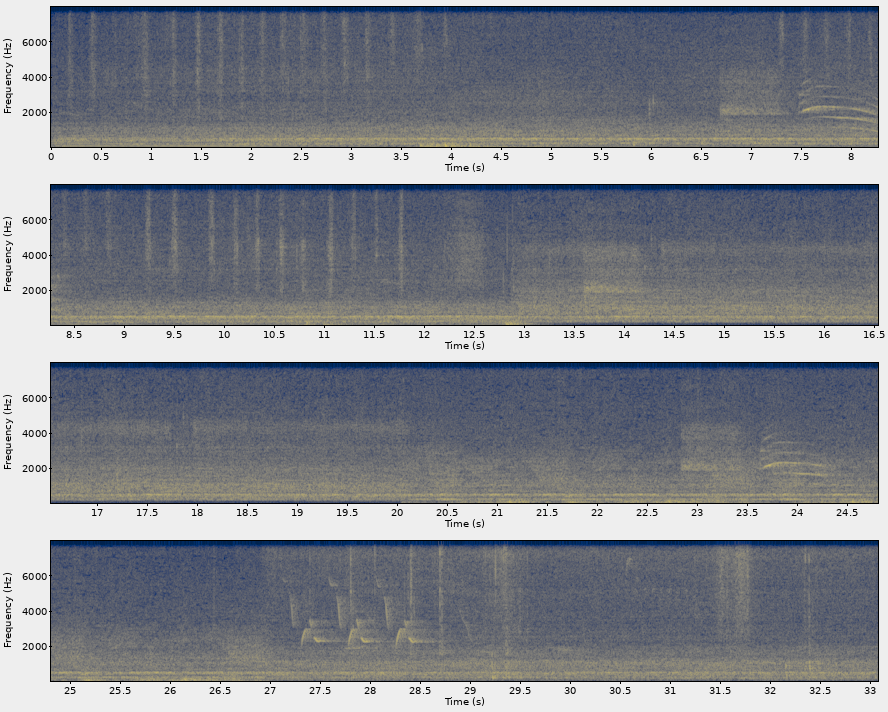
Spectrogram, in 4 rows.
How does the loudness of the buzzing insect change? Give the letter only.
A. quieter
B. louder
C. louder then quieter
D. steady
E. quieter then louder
D.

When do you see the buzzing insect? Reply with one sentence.
The buzzing insect can be heard from 0.0 to 33.0 s.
